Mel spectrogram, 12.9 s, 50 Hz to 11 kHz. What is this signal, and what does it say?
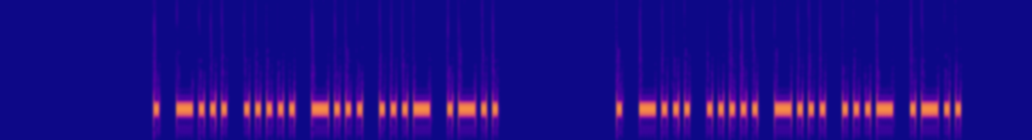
Morse code, heard as a keyed tone, about 17 wpm, 700 Hz. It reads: EB5BVL EB5BVL
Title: DXCC-100 Call Signs - 6 Characters - Repeated 2x - 17wpm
